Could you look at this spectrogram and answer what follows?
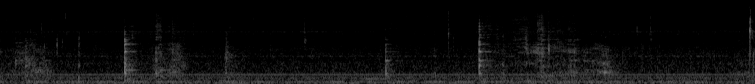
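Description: Sweet potatoes being stirred and partly mashed in a pot over high heat, with scattered soft scraping knocks against a steady low background hum.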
